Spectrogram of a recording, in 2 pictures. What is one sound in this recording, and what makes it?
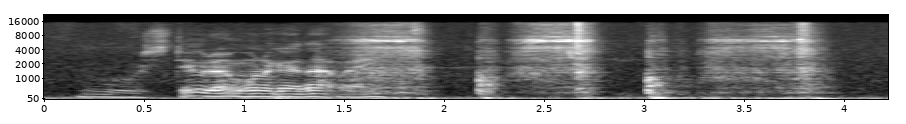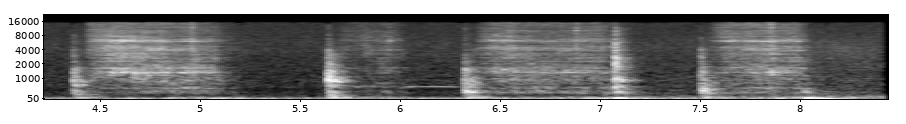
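A hand tool scrapes and shaves wood in quick strokes.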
